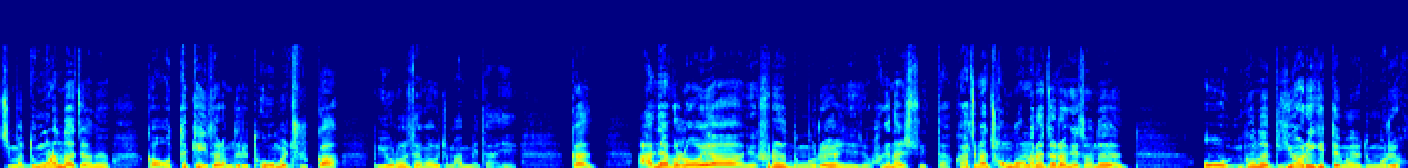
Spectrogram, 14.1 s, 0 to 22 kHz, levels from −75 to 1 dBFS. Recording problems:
thin; somewhat; fading below 300 Hz

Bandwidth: 16 kHz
